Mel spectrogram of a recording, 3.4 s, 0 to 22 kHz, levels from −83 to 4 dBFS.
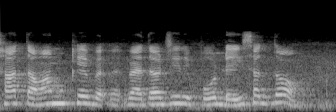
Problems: constant background noise, echo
